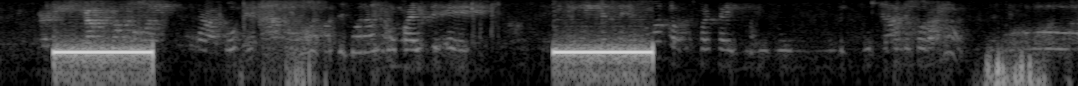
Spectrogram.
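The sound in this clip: Telephone ringing on a call: two long, steady single-pitch tones a few seconds apart, with voices talking in the gaps between and after them.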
